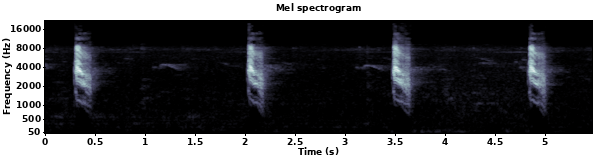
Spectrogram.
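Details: Harsh rasping notes of a Long-tailed Shrike (cendet), four in under six seconds at uneven spacing, each a brief grating burst, over a near-silent background; said to set quiet birds singing.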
